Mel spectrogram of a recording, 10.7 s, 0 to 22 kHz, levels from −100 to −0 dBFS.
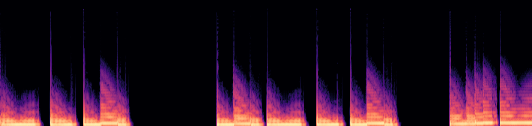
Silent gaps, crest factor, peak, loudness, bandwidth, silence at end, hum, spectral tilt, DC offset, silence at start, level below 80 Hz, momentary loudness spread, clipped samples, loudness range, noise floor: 0.94-0.98 s, 1.61-1.66 s, 2.69-2.85 s, 2.93-3.54 s, 3.61-4.31 s, 6.23-6.32 s, 6.95-6.99 s, 8.10-8.99 s; 10 dB; 0 dBFS; -12 LUFS; 1.3 kHz; 0 s; none; -16 dB/octave; under 0.1%; 0 s; -12 dBFS; 5 LU; under 0.1%; 3 LU; under -90 dBFS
